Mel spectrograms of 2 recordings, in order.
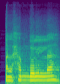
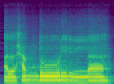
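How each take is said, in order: First: The vowels are held at normal short length. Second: A vowel is stretched out longer than normal. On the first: The speaker calls it right. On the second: The speaker calls it wrong.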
